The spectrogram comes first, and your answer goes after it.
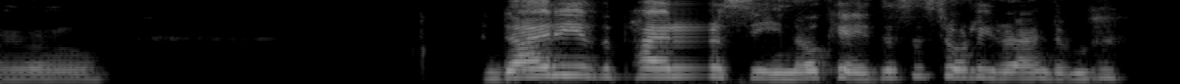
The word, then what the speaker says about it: Pyrocene: Diary of the Pyrocene, and pyro is spelled Pyro, and then scene as in scene, you know, like a scene of a movie.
